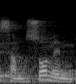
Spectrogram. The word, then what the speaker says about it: Sansón: ¿Sabe cómo se dice Samsón en hebreo?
